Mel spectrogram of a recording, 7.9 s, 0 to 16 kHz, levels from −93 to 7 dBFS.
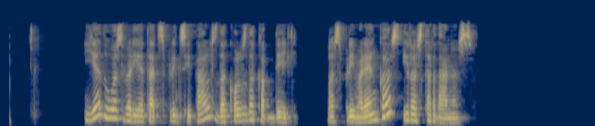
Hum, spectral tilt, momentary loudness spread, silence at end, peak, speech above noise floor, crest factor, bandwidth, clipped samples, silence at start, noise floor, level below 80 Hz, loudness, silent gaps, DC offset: none; -3 dB/octave; 16 LU; 1.6 s; -2 dBFS; over 70 dB; 20 dB; 8.4 kHz; under 0.1%; 1.15 s; under -90 dBFS; -62 dBFS; -20 LUFS; 3.99-4.36 s; under 0.1%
